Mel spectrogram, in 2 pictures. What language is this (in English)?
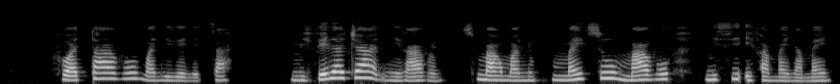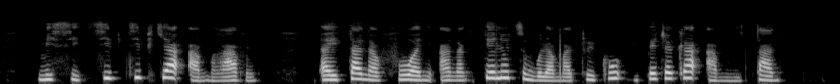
Malagasy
